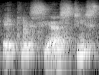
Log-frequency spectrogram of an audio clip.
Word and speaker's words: Ecclesiastes: There's a book in the Bible that I try not to say the name, Ecclesiastes.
